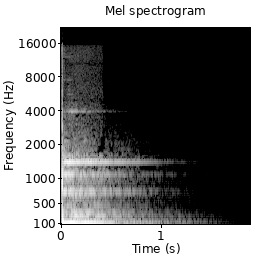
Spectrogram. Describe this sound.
VSH-25-knuckle-thump-metal pipe-short
Metal foley performed with hands. Part of my ‘various hits’ pack - foley on concrete, metal pipes, and plastic surfaced objects in a 10 story stairwell. Recorded on iPhone. Added fades, EQ’s and compression for easy integration.
crack, fist, hand, hit, hits, human, kick, knuckle, metal, metal-pipe, metallic, metalpipe, percussion, pop, ring, ringing, slam, slap, smack, thump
